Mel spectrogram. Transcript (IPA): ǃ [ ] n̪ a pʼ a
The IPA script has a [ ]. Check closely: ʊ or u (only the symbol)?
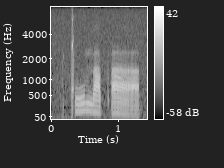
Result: u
